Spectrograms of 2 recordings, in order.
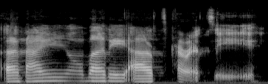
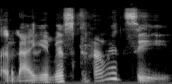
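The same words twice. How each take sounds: First: Drawn-out, slow co-host name; said slowly. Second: Said in the usual way. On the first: Shown as a demonstration. Introducing the co-host after "say it slowly", slowly. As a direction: stretch out each word slowly. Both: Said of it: "Say it slowly".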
